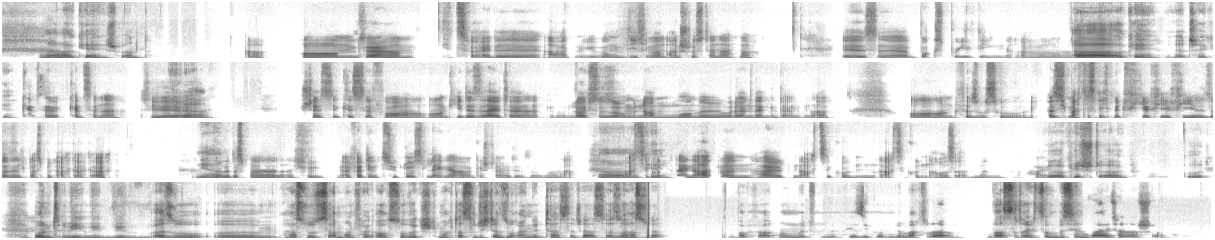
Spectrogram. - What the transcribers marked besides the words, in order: other background noise; unintelligible speech; in English: "Boxbreathing"; distorted speech
- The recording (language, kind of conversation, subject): German, podcast, Wie integrierst du Atemübungen oder Achtsamkeit in deinen Alltag?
